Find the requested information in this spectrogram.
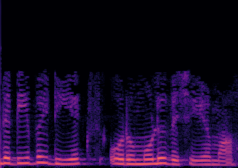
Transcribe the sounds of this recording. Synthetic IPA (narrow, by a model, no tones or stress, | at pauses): nd̪ɐɖiːbɐɪɖieksɔɾɯmɔɭʊʋɪʂɐjɐma̰ːɦ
